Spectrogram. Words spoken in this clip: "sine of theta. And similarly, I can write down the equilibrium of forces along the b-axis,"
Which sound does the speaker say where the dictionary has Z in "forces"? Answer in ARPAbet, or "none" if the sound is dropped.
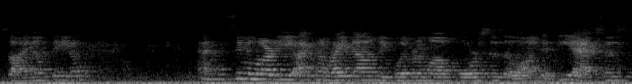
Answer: Z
